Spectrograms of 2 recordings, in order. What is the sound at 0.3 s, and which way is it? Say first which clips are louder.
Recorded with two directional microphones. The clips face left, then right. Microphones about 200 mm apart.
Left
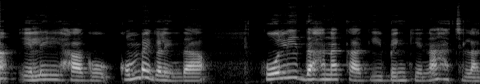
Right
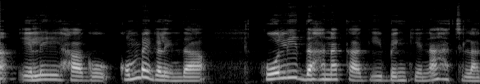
Speech: right 4 dB; 5° right (ahead or behind).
